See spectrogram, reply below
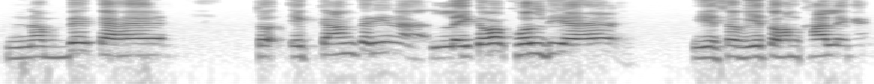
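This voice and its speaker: Pleading family man on a train, put on by a male storyteller, raised pitch. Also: fairly even intonation, measured pace. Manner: pleading, mocking. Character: hungry male family passenger, complaining.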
